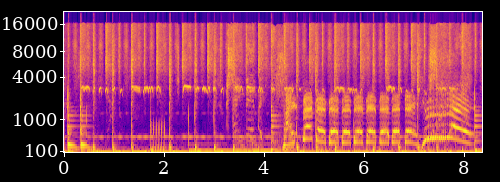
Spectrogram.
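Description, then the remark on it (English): Loud, bass-heavy dance music with a whistle blown in short, shrill bursts that repeat in rhythm over the beat, cutting through the mix. “Bring out your whistle one time.”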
